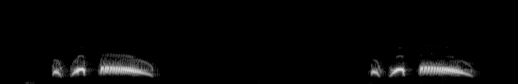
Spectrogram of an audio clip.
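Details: Spotted dove call used to excite decoy, male and female doves: two phrases about three seconds apart, each a quick pair of short upturned coos followed by a longer, sliding, downward coo, with no other sounds.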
